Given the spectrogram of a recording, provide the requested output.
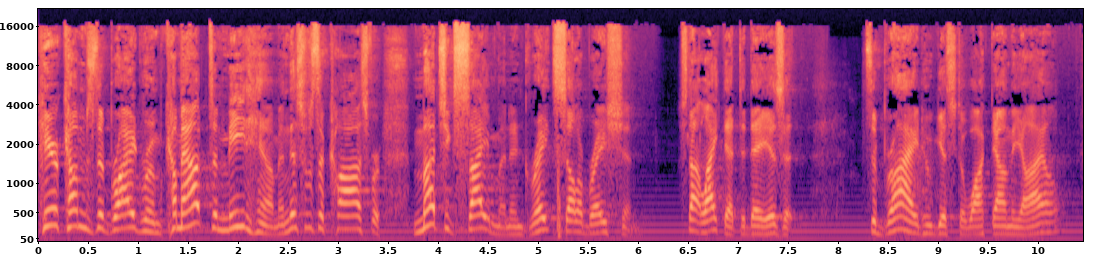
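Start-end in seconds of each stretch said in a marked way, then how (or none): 0.0-2.4 booming herald-style voice, loud and pitched up. Explaining old wedding customs, acting out the bridegroom's friend's announcement: mock loud announcement. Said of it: "announce in a really loud voice".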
